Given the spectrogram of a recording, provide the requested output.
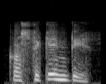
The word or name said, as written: Costa Quenti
